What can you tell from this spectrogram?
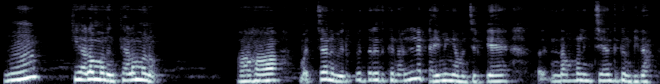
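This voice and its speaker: Sarcastic, put-upon man, for a comedy sketch. Fairly high voice. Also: steady tone, fairly quick, warm tone, husky, dull audio. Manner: sarcastic and grumbling. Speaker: comic sketch performer. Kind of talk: comic sketch, sarcastic asides.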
